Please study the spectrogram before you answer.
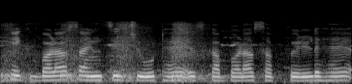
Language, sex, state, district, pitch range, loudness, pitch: Hindi, female, Bihar, Sitamarhi, 180-195 Hz, -20 LUFS, 185 Hz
